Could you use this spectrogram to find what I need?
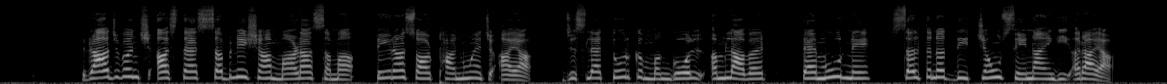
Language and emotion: Dogri, neutral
